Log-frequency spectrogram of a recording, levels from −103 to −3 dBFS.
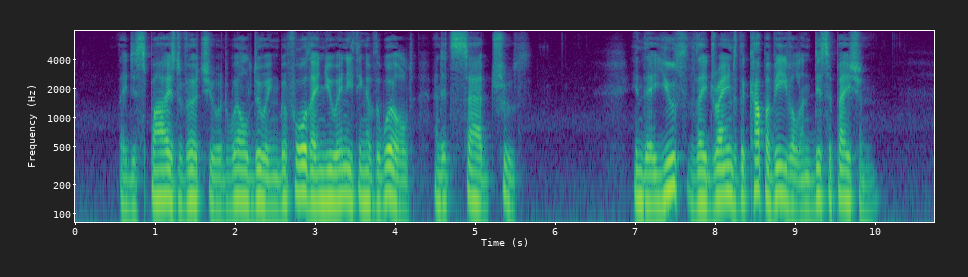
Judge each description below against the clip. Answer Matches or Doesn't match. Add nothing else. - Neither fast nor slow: Matches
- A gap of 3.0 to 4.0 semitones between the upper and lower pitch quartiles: Doesn't match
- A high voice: Doesn't match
